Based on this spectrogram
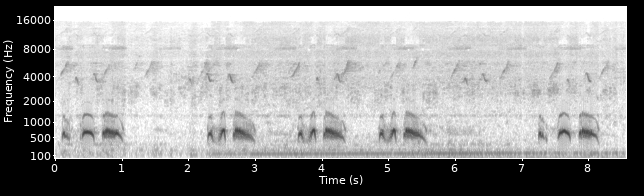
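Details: Spotted dove luring wild doves with repeated mellow phrases, two quick coos and a longer croo, in four bursts over several seconds. A steady low hum runs underneath, and faint bird chirps are heard.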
